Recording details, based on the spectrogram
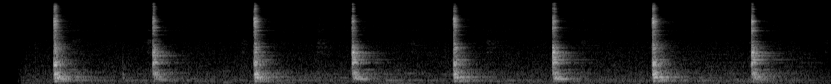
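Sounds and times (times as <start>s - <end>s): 
grandfather clock ticking: 0.5s - 1.9s, 2.5s - 5.9s, 6.5s - 8.0s.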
